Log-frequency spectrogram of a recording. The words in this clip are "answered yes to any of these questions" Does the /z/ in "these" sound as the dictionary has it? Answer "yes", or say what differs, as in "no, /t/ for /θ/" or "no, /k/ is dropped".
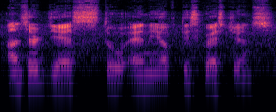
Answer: no, /s/ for /z/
